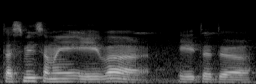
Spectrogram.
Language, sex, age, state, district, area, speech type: Sanskrit, male, 18-30, Karnataka, Mysore, urban, spontaneous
